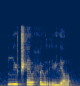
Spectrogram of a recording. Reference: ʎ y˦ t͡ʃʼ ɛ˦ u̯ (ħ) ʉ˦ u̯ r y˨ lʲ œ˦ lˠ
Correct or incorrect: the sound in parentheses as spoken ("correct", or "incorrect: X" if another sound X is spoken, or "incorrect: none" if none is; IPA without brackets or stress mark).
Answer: correct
